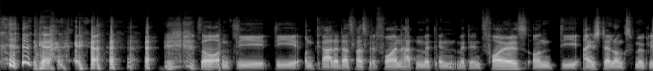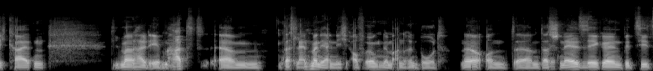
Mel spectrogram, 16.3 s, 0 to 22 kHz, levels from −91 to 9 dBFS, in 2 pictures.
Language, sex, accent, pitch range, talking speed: German, male, German, 75-85 Hz, 145 wpm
